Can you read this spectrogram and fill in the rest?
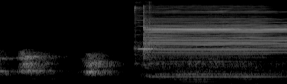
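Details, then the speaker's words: Microwave, cover off, with new control board and power relay: after animal noises, steady harsh buzz starts abruptly and holds; buzz stops once transformer terminals are disconnected, pointing to the transformer. "continua tá vendo beleza como já troquei o relê da placa botei outra placa E continuo fazendo a mesma coisa"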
